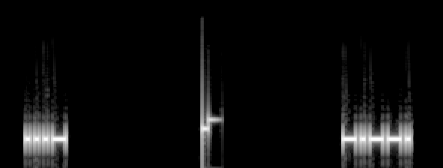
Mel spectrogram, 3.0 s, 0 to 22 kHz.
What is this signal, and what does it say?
Morse code, heard as a keyed tone, about 40 wpm, 700 Hz. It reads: V <KN>
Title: Single Character (Letter:Number:Punctuation:Prosign) Alt 40wpm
